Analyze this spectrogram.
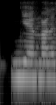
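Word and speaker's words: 棉兰: Nah, kalau dipingin, Mianlan itu M-I-A-N-L-A-N. Mianlan. Ini cara bacanya.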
